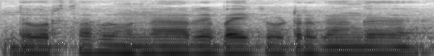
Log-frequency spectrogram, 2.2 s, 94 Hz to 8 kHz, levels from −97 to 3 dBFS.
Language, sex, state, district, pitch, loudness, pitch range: Tamil, male, Tamil Nadu, Kanyakumari, 105 Hz, -16 LUFS, 105-110 Hz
